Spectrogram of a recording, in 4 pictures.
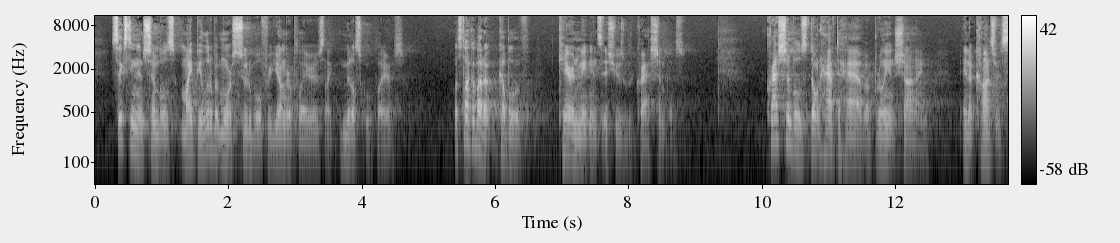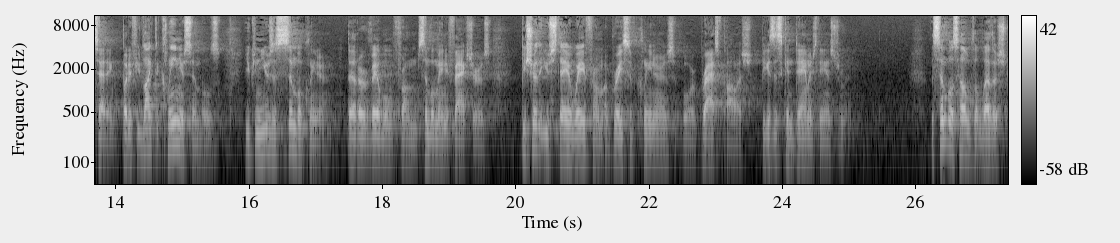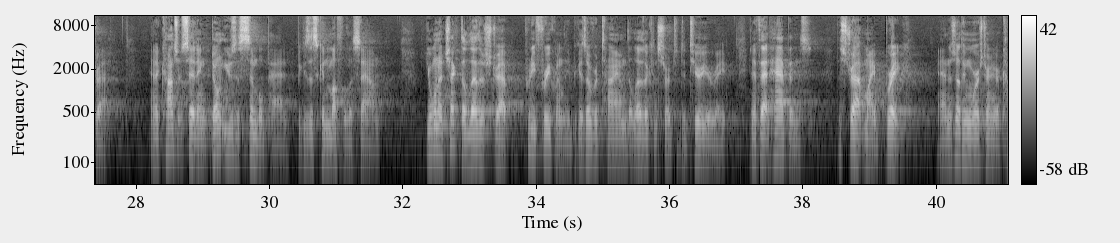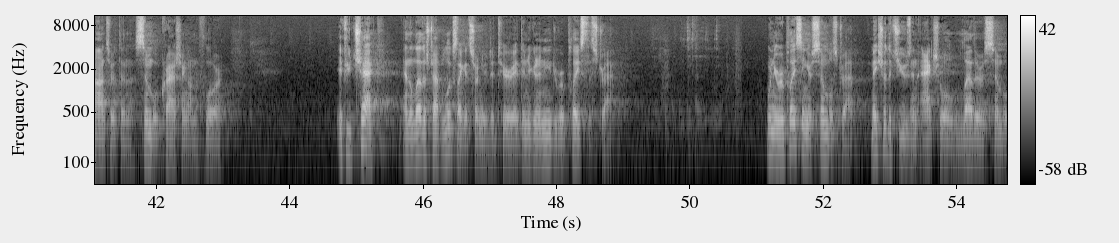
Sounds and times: Speech: 0.2s - 4.7s, 5.4s - 8.9s, 10.1s - 25.2s, 26.2s - 31.8s, 32.4s - 43.1s, 44.7s - 49.0s, 51.2s - 54.7s.

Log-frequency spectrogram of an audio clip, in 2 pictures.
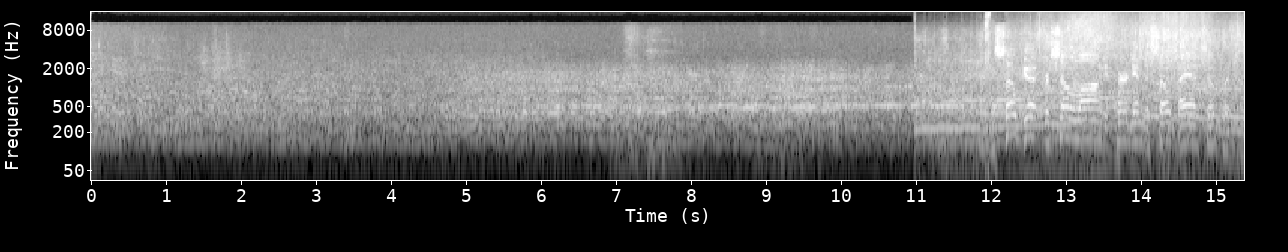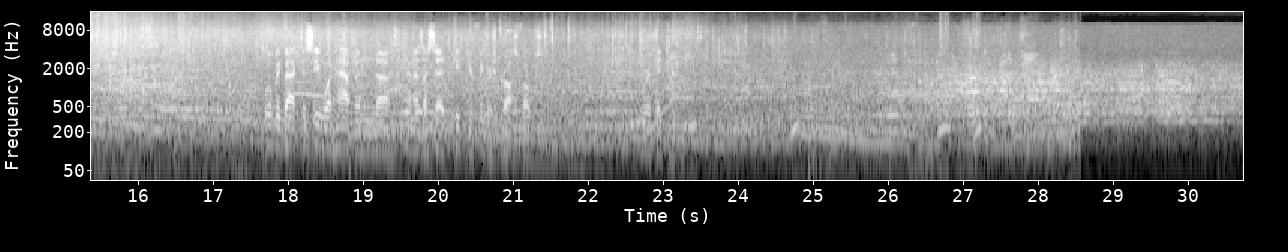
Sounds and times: Vehicle: 0.0s - 30.7s
Speech: 11.9s - 15.4s, 17.7s - 21.4s, 22.7s - 23.4s.

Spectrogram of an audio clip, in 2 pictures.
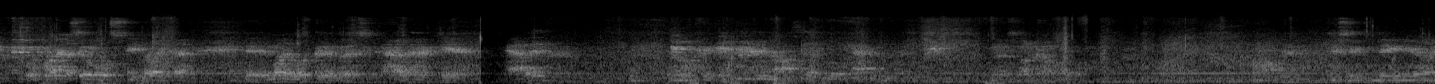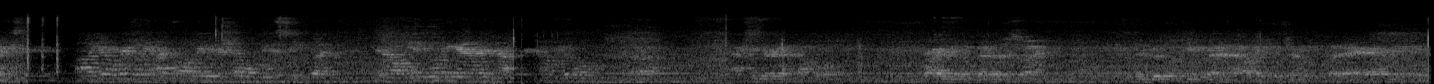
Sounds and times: Speech: 0.2s - 5.8s, 6.7s - 11.0s, 12.5s - 28.6s.

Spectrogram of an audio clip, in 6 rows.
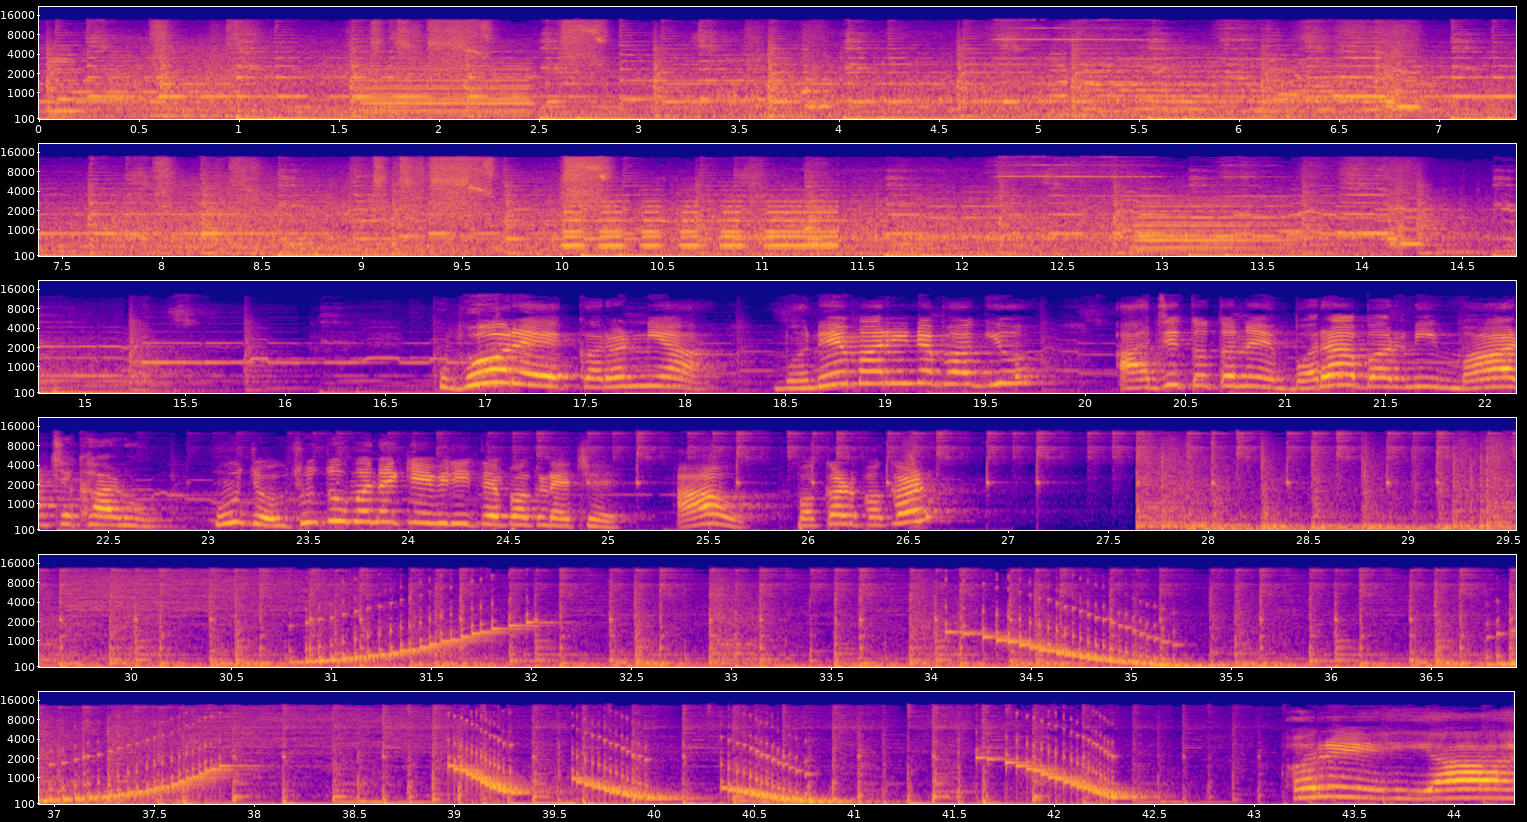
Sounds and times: Music: 0.0s - 44.3s
Speech: 16.8s - 26.7s, 43.2s - 44.3s.

